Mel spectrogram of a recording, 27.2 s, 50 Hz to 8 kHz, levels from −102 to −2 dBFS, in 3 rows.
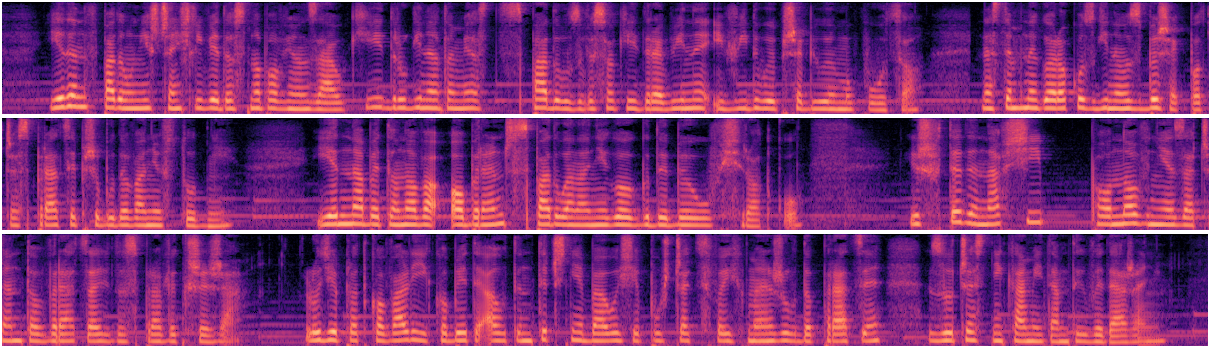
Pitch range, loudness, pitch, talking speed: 190-215 Hz, -25 LUFS, 200 Hz, 135 wpm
